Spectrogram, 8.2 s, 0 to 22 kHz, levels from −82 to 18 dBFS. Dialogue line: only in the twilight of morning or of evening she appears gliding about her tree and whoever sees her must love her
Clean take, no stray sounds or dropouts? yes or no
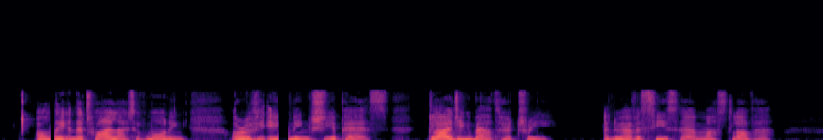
no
